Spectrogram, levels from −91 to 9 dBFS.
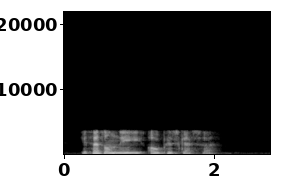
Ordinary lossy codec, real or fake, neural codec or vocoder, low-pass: AAC, 32 kbps; fake; vocoder, 44.1 kHz, 128 mel bands every 512 samples, BigVGAN v2; 3.6 kHz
